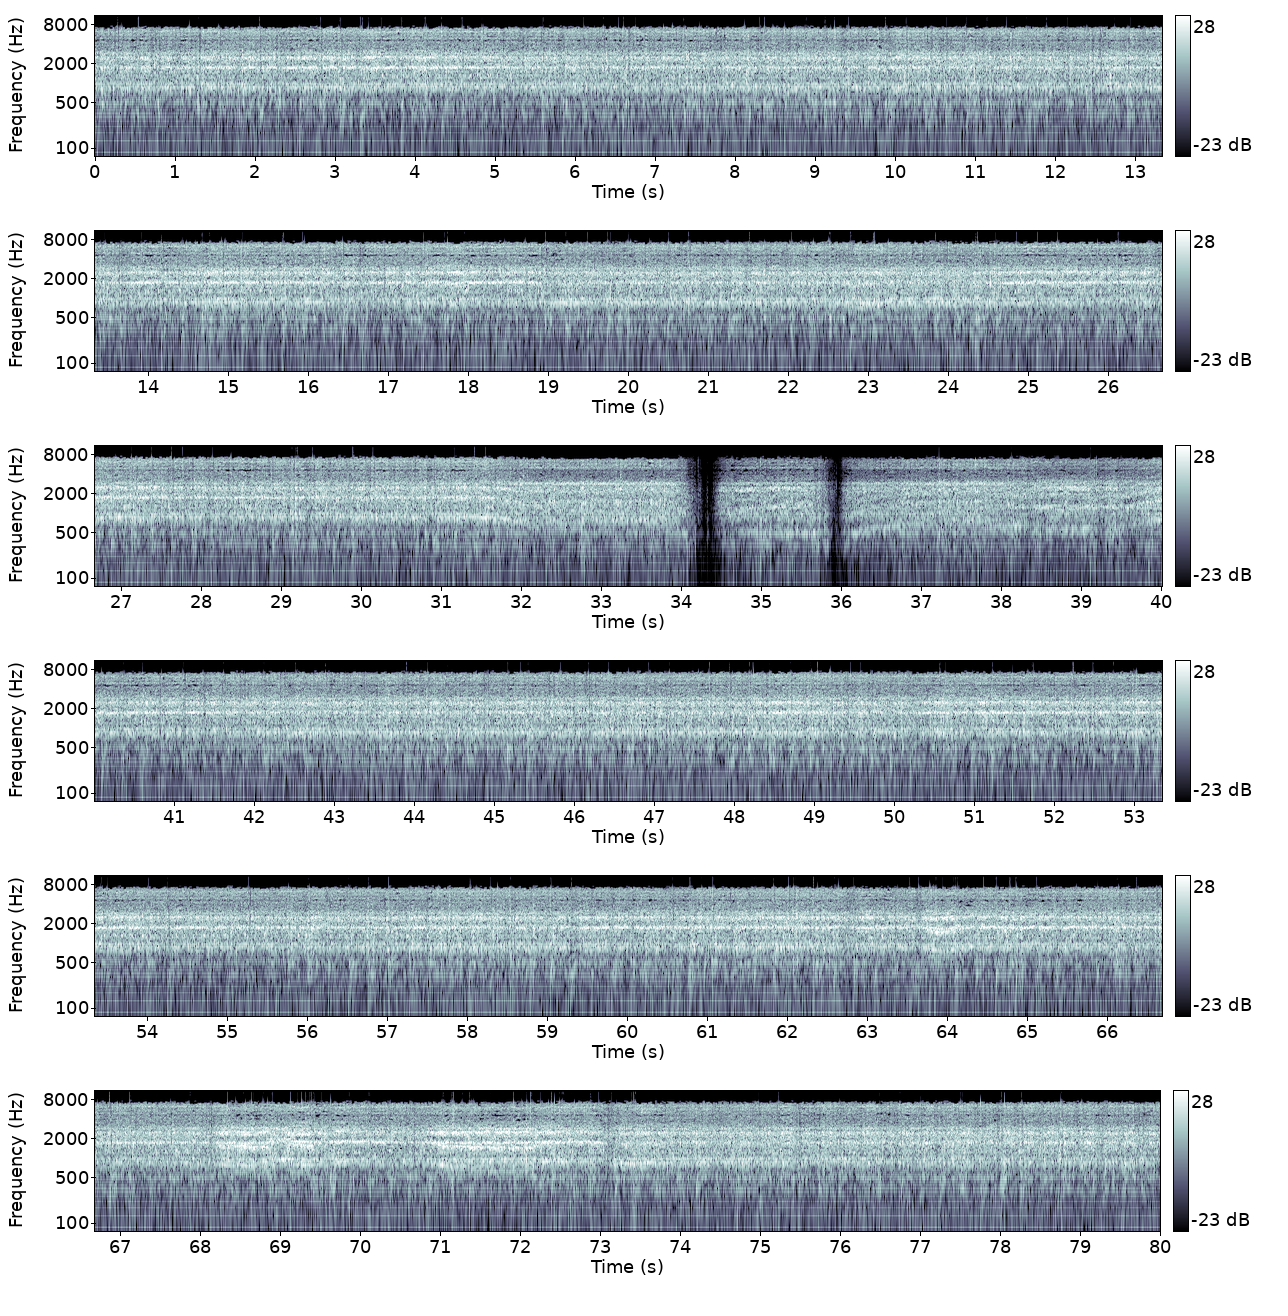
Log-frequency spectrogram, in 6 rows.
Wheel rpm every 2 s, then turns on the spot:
230, 230, 230, 230, 230, 230, 230, 230, 230, 230, 230, 230, 230, 230, 230, 230, 180, 120, 120, 160, 210, 230, 230, 230, 230, 230, 230, 230, 230, 230, 230, 230, 230, 230, 230, 230, 220, 230, 230, 230.
none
